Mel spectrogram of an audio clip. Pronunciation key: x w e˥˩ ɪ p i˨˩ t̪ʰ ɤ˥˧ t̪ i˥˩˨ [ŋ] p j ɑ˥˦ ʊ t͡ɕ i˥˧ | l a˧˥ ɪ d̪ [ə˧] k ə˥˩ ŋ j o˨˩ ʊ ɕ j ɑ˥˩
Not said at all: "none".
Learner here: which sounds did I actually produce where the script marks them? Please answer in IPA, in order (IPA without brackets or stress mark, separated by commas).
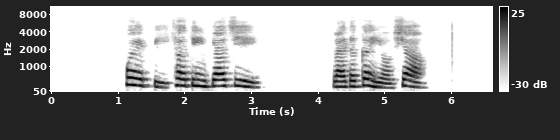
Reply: ŋ, ə˧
